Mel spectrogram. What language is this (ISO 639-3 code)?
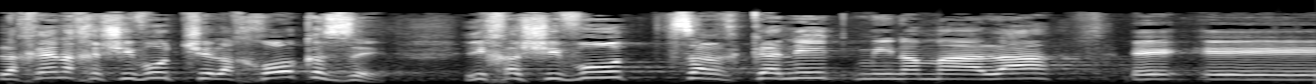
heb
